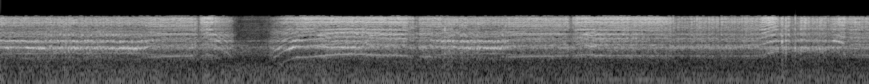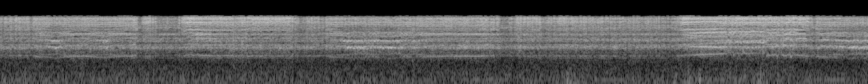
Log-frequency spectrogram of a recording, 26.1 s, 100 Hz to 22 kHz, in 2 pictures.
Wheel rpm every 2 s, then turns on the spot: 160, 110, 140, 160, 160, 180, 180, 160, 160, 160, 160, 160, 160.
none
